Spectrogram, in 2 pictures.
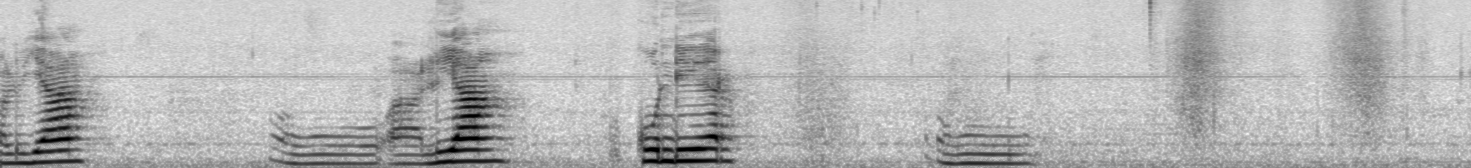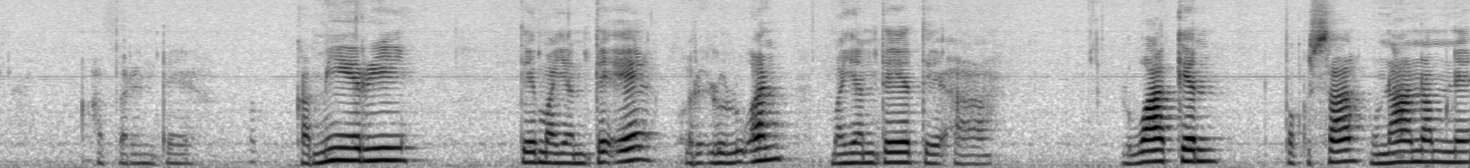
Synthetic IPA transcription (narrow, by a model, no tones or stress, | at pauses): kaluja | wualia | kundir | wu | apaɾɛnt̪e | kamiɾi | t̪ɛmajant̪eʔɛoɾiluluan | majant̪eːt̪ɛa | luwakɛn | pakusaunanamne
